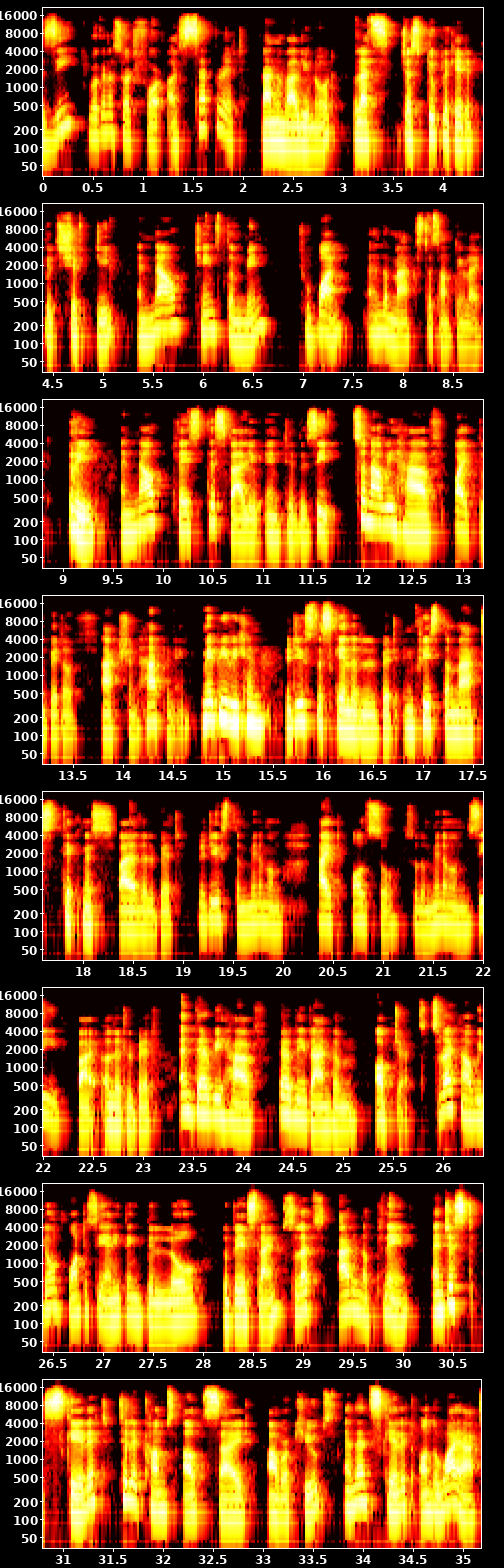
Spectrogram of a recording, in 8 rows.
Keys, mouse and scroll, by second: 0.4 middle click, 1.0 click, 2.0 shift+d, 3.1 click, 3.6 middle click, 5.1 middle click, 6.0-7.1 drag, 8.1 click, 10.2-11.7 drag, 14.7-16.0 shift+drag, 17.0-18.6 shift+drag, 19.0-22.2 shift+drag, 28.6 shift+a, 30.4 s, 33.6 click, 34.1 s, 34.5 y.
